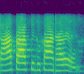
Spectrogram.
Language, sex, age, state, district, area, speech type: Hindi, female, 60+, Uttar Pradesh, Mau, rural, conversation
